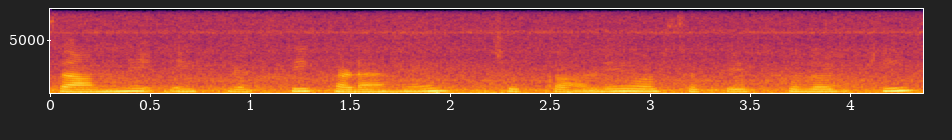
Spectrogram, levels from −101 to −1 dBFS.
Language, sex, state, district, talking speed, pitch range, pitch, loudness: Hindi, female, Chhattisgarh, Raipur, 150 wpm, 210-240 Hz, 225 Hz, -16 LUFS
